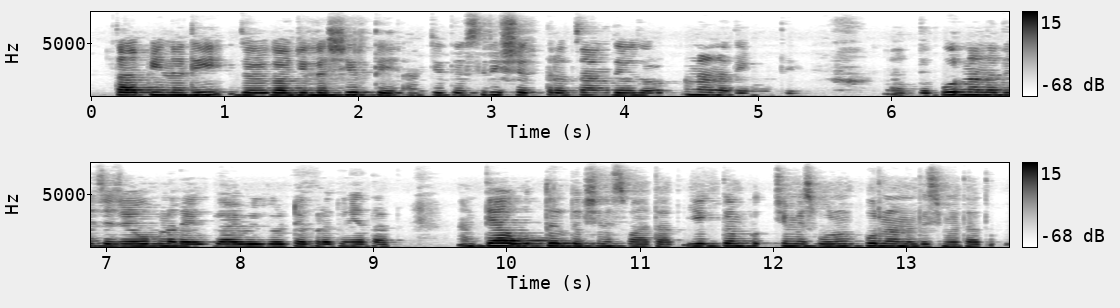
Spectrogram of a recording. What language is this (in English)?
Marathi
